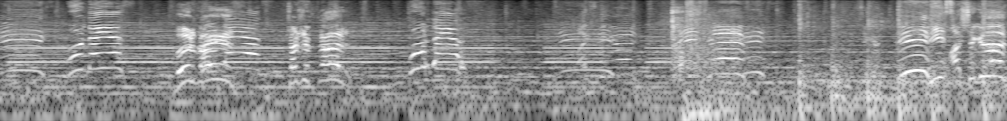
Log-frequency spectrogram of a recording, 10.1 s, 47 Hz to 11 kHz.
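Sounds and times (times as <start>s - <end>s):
dramatic background music: 0.0s - 10.0s
gunshot bang: 6.7s - 7.3s.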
